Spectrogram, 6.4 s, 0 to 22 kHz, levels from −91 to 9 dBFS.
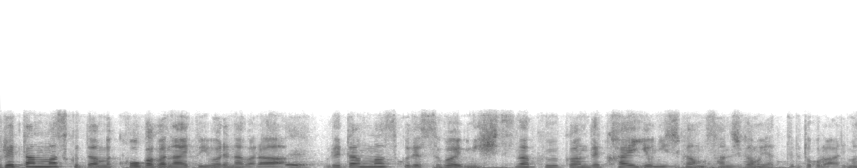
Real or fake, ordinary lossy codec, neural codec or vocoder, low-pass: fake; Opus, 16 kbps; vocoder, 22.05 kHz, 80 mel bands, WaveNeXt; 7.2 kHz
